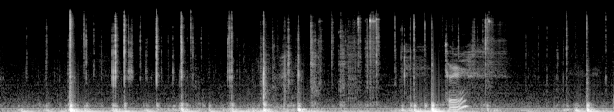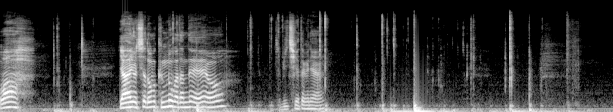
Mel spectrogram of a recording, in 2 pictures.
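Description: Plastic bricks click and clatter as they are snapped together.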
